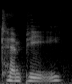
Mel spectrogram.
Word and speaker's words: Tempe: i learned very important things one that it's pronounced tempe don't you don't you know don't mess that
